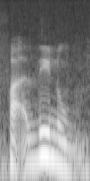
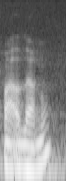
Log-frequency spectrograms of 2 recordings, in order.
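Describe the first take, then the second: First: The vowel after the dh sound is i. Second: The vowel after the dh sound is a. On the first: Announce to them that war is declared. "dengan kasrah di huruf dzal tersebut" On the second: Be informed that war is declared on you. "dengan fathah dalnya"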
